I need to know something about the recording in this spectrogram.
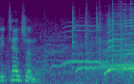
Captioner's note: audience cheering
